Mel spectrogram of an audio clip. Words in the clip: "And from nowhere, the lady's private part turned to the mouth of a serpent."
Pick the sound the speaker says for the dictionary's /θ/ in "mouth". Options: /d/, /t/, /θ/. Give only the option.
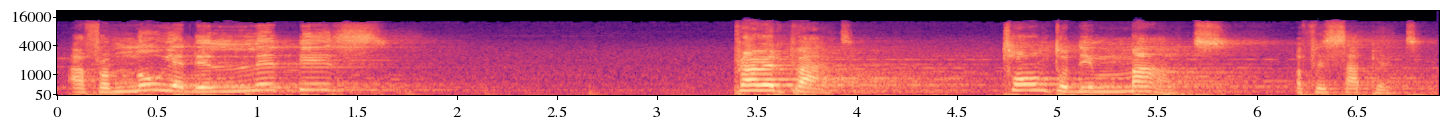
/t/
